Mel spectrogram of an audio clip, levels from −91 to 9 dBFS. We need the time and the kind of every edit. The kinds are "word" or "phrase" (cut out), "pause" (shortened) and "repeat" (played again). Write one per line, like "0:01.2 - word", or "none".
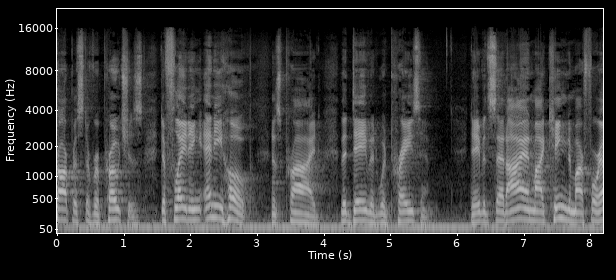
0:03.2 - phrase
